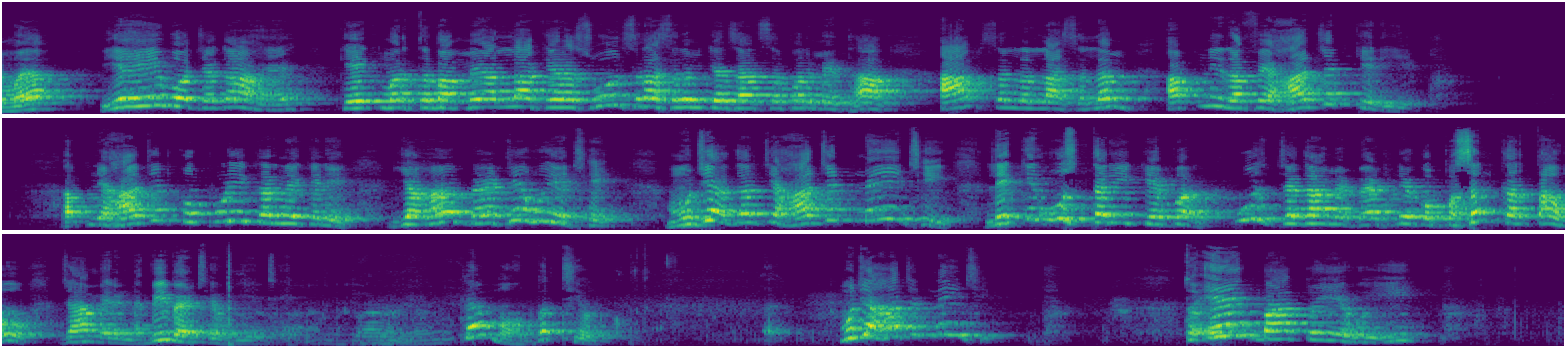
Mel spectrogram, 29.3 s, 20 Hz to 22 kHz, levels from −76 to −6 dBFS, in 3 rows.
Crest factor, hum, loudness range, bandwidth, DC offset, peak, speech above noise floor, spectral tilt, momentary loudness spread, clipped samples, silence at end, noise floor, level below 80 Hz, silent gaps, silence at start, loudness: 20 dB; none; 5 LU; 15.5 kHz; under 0.1%; 0 dBFS; 50 dB; -2.5 dB/octave; 15 LU; under 0.1%; 0.95 s; -71 dBFS; -78 dBFS; none; 0 s; -20 LUFS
